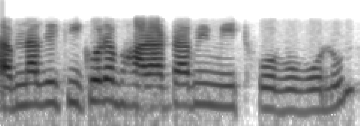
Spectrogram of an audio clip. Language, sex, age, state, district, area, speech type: Bengali, female, 30-45, West Bengal, North 24 Parganas, urban, conversation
